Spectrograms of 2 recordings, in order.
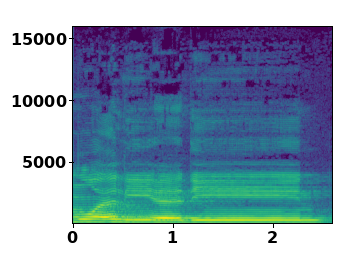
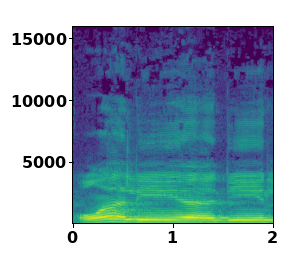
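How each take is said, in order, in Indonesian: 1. Vokal setelah L dibuat pendek. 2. Vokal setelah L dipanjangkan. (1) "Linya jangan panjang, ya-nya jangan panjang" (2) "linya panjang tuh"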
